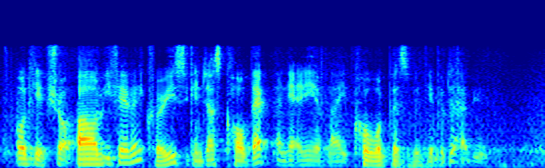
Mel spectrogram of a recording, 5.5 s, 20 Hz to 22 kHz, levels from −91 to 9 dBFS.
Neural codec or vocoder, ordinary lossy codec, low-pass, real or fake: codec, 16 kHz, 0.5 kbps, X-Codec, HuBERT features, trained on balanced general audio; none; 7.2 kHz; fake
